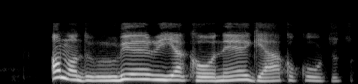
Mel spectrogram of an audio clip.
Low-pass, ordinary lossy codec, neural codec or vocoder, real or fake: 7.2 kHz; none; codec, 16 kHz in and 24 kHz out, 0.9 kbps, LongCat-Audio-Codec, four codebook decoder; fake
